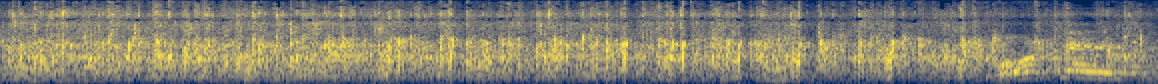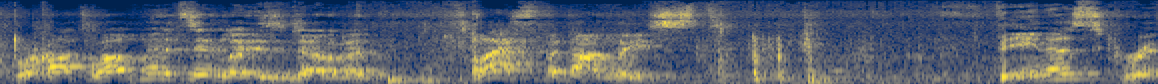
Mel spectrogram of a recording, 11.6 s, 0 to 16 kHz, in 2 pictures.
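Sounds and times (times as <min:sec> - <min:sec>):
audience applause: 0:00.0 - 0:05.9
speech: 0:05.8 - 0:09.4, 0:10.8 - 0:11.5.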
